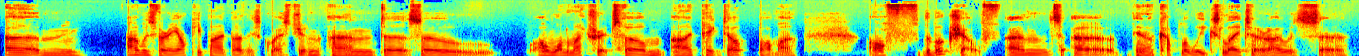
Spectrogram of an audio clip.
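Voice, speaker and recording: A man co-hosting a podcast, talking casually about books and telling personal anecdotes in a hesitant, reflective, halting way. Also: on the low side, gravelly, no echo, poor audio. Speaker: podcast co-host.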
